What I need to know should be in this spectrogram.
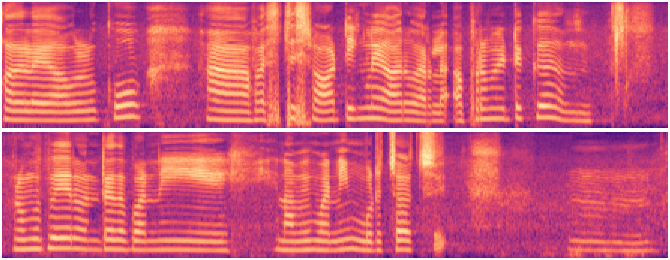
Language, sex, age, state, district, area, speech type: Tamil, female, 18-30, Tamil Nadu, Nagapattinam, rural, spontaneous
